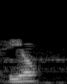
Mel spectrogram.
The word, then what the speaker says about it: SEO: Ahí como me pronuncio mucho, todos los que me han hablado de esto, el este, el SEO, ¿es cómo? – SEO, SEO. – Ajá, sí, esos son los que siempre pronuncian.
